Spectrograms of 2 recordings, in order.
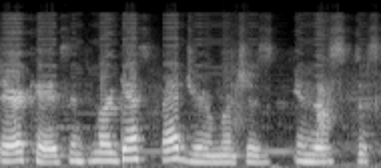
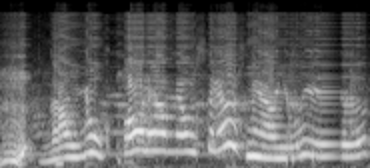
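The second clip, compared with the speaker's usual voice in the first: bossy voice, pitched way up high; 9 semitones higher than usual. Playing a mother character in a scene, Stefan's mom voice. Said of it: "I'm doing the best Stefan mom voice I can do".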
